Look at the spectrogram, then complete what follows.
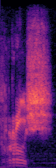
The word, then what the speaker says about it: Rush: It's Rush. Well, they should spell it with an O instead of a U then. No. You should start being a Hispanic and pronounce it like a Hispanic with Rush.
